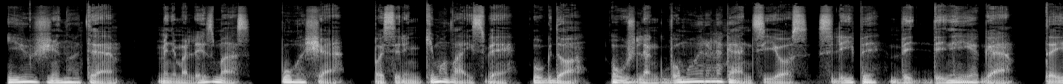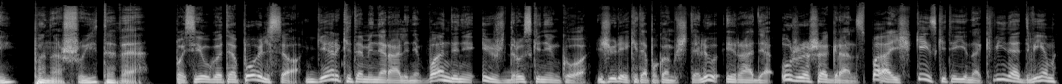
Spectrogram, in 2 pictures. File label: male lithuanian voice over talent sales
